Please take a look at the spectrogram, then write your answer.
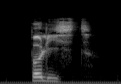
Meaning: a person residing in São Paulo, Brazil
- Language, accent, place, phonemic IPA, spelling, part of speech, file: French, France, Lyon, /pɔ.list/, Pauliste, noun, LL-Q150 (fra)-Pauliste.wav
